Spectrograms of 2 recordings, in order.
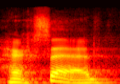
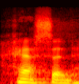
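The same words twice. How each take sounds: First: The stress is on the second syllable. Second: The stress is on the first syllable. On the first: The speaker calls it wrong. "Not chesed" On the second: The speaker calls it right. "the emphasis is on the first syllable"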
